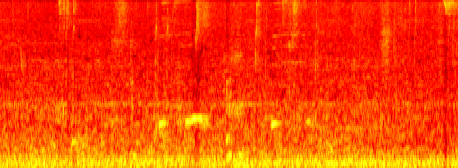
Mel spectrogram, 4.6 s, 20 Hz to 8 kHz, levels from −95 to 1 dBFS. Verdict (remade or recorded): recorded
